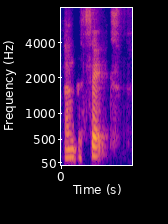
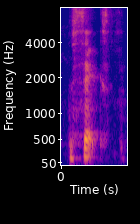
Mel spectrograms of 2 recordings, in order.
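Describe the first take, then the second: First: Said in the usual way. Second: A whispered note to herself, "The sixth"; hushed repeat of "The sixth"; whispered echo. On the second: Real, not acted. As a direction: repeat the sixth under her breath, softer. Medium echoing the date to herself.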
